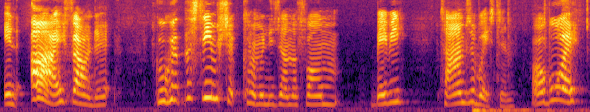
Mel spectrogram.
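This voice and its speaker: A boastful, blustering husband in an old-time radio comedy, played by a young actress. He brags and bickers in a bright, lively voice that leaps up in pitch whenever he gets excited. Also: heavily acted. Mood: scheming. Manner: loud, exclamatory, quick to boast and bicker. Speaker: school radio play actor.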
